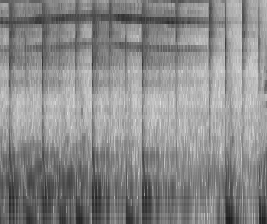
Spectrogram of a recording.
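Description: Live band playing a ballad instrumentally: keyboard and drums with a steady beat. About three seconds in, the sustained keyboard sound drops out, leaving the drum hits.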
